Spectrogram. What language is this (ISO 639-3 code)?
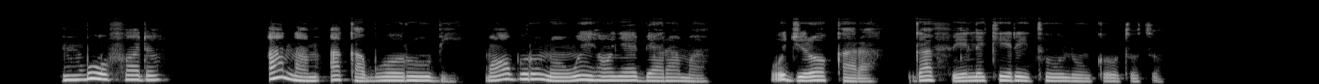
ibo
